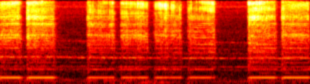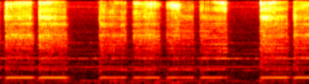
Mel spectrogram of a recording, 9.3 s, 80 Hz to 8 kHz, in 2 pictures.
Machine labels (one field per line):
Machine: slide rail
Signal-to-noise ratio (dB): 6 dB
